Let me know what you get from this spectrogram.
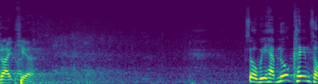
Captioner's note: laughter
